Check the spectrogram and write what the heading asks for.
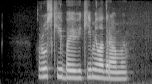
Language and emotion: Russian, neutral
